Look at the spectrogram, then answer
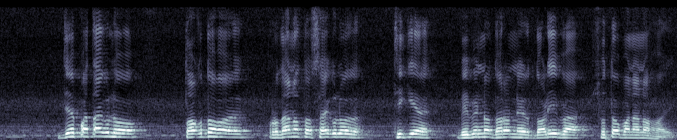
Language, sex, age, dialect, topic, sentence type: Bengali, male, 18-24, Western, agriculture, statement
